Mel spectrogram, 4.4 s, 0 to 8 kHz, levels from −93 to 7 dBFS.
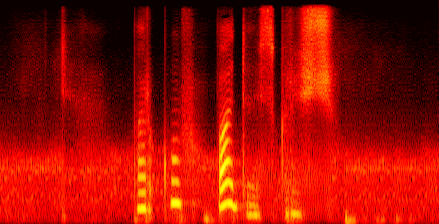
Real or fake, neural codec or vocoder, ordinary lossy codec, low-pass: fake; codec, 24 kHz, 0.9 kbps, WavTokenizer, large speech release; none; 7.2 kHz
